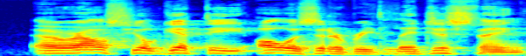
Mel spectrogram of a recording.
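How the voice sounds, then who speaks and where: On a very clean recording with a silent background, a man with an American accent has an unremarkable speaking voice, a moderate pace and ordinary pitch variation. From Pittsburgh, US. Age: 60s. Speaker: company CEO. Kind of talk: casual chat.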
